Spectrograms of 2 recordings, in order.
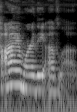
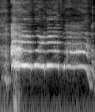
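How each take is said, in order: First: It is sighed out quietly with low energy. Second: It is screamed loudly with high energy.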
